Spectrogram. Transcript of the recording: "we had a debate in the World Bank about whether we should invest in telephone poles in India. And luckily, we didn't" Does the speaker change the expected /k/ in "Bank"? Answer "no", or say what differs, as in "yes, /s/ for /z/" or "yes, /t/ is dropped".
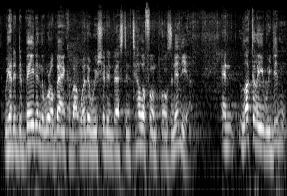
no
